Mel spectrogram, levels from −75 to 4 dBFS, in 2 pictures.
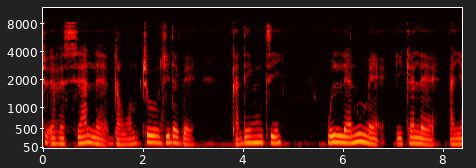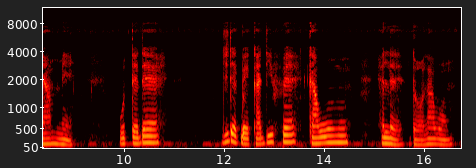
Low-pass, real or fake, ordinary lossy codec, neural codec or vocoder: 10.8 kHz; real; MP3, 32 kbps; none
